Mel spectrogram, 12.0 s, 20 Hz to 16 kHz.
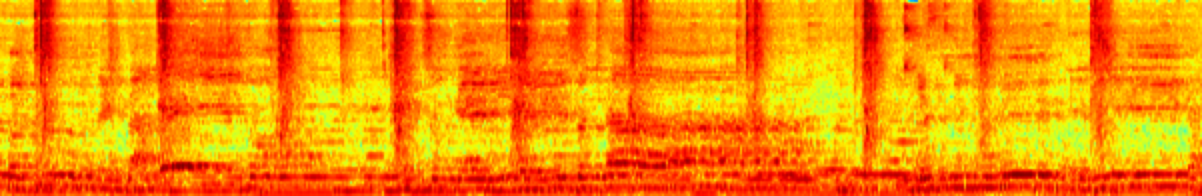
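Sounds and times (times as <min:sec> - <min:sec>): electronic keyboard chords: 0:00.0 - 0:12.0
man singing into microphone: 0:00.0 - 0:12.0.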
